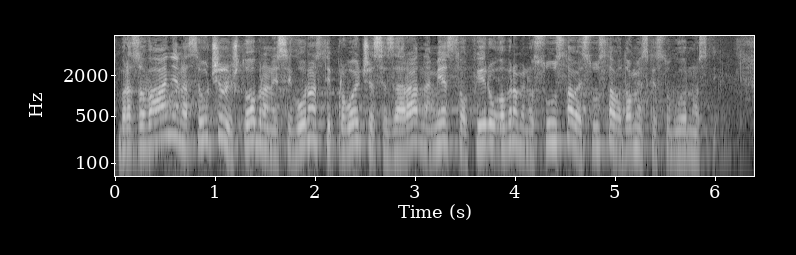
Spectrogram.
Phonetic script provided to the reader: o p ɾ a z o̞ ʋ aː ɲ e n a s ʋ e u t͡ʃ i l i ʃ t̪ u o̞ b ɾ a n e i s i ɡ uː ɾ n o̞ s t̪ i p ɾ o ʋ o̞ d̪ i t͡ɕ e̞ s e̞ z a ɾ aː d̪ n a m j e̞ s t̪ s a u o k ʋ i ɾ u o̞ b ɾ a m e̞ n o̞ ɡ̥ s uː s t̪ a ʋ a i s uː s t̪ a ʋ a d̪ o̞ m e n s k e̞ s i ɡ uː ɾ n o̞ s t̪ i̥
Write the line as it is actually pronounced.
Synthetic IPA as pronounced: o b ɾ a z o̞ ʋ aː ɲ e n a s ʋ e u t͡ʃ i l i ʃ t̪ u o̞ b ɾ a n e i s i ɡ uː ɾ n o̞ s t̪ i p ɾ o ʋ o̞ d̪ i t͡ɕ e̞ s e̞ z a ɾ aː d̪ n a m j e̞ s t̪ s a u o k ʋ iː ɾ u o̞ b ɾ a m e̞ n o̞ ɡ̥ s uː s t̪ a ʋ a i s uː s t̪ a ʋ a d̪ o̞ m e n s k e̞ s i ɡ uː ɾ n o̞ s t̪ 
